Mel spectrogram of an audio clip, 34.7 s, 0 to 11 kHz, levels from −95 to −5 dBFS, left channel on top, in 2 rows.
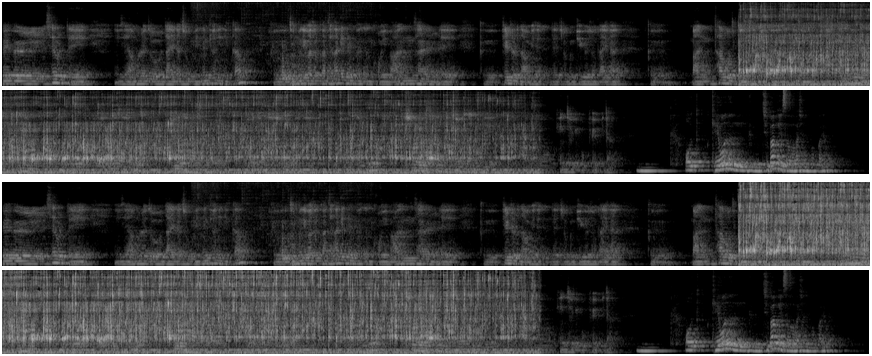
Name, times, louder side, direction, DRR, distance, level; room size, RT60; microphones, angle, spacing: voice 1, 0.0-13.4 13.8-29.6, equal, 40° left, 1 dB, 7.2 m, -56 dB
sound 1, 3.7-8.8, equal, 10° left, 7.4 m, -64 dB
Trickle dribble / Fill (with liquid), 14.7-28.1, right 8 dB, 80° right, 0.8 m, -40 dB
voice 2, 30.0-30.4 30.7-31.2 31.5-33.9, equal, 70° left, 3 dB, 5.9 m, -50 dB
22.5 x 16.5 x 7.6 m, 1.1 s
head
